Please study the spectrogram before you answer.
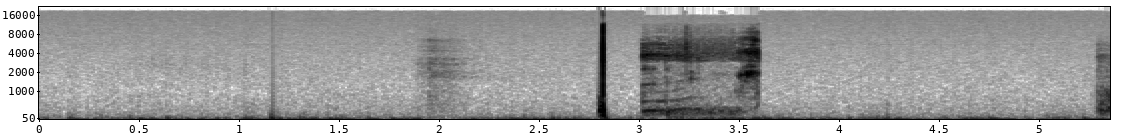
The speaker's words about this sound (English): I'm sorry, my alarm went off.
